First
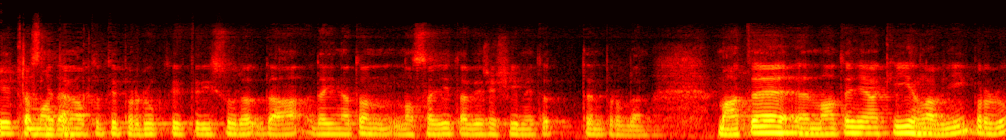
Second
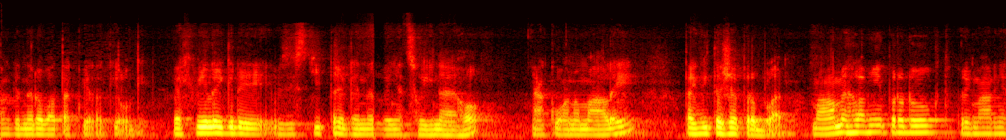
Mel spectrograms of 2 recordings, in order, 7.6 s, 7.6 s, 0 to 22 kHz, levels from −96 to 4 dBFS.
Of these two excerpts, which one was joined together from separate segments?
second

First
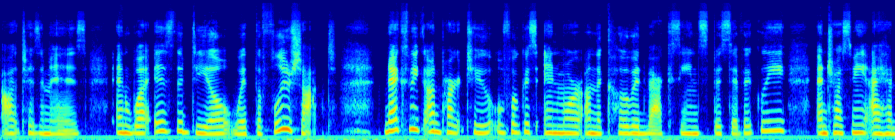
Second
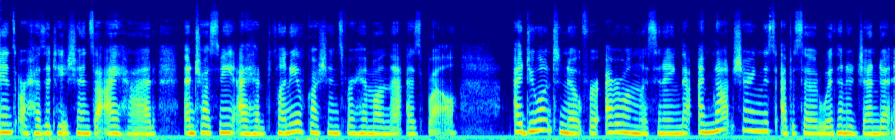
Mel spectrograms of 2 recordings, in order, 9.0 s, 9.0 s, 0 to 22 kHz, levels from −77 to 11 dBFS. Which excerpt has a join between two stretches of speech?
second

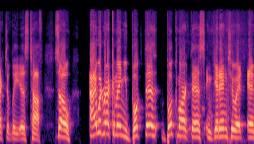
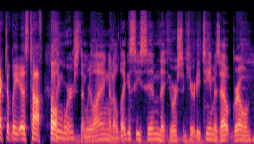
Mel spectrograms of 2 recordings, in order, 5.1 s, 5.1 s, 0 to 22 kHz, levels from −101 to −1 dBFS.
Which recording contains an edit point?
second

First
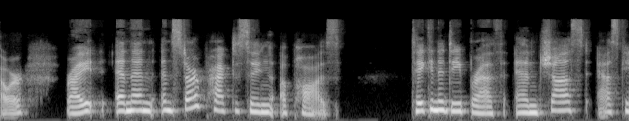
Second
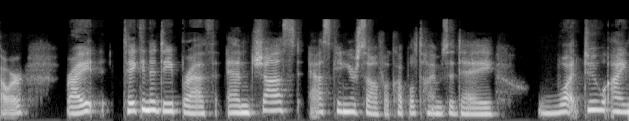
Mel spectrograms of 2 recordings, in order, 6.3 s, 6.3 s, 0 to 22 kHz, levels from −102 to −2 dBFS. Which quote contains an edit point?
second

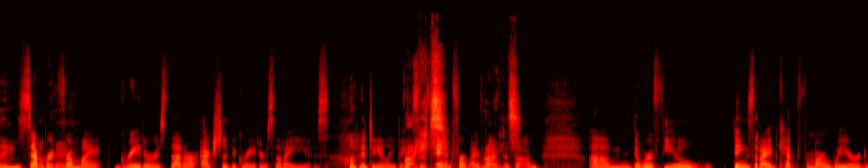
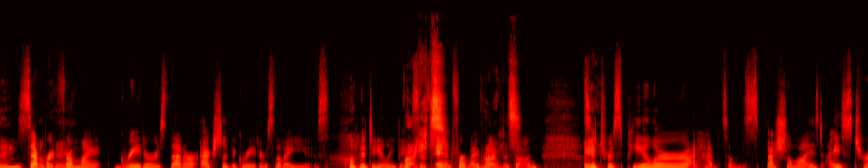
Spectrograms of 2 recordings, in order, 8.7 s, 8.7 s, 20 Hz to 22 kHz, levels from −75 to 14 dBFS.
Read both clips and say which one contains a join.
second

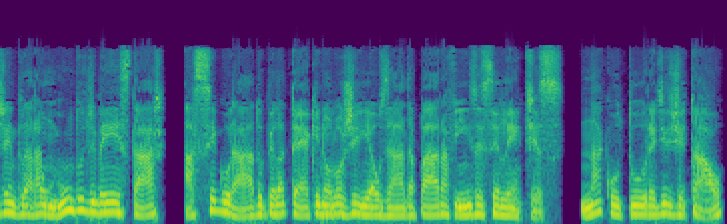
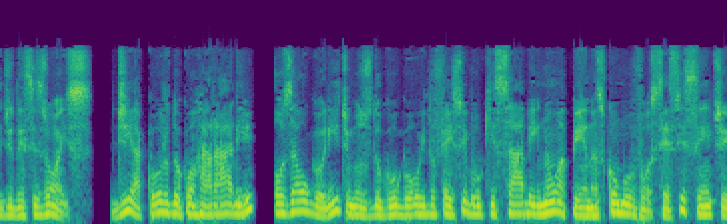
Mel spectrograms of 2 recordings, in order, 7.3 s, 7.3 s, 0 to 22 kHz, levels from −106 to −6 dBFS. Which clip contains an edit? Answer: first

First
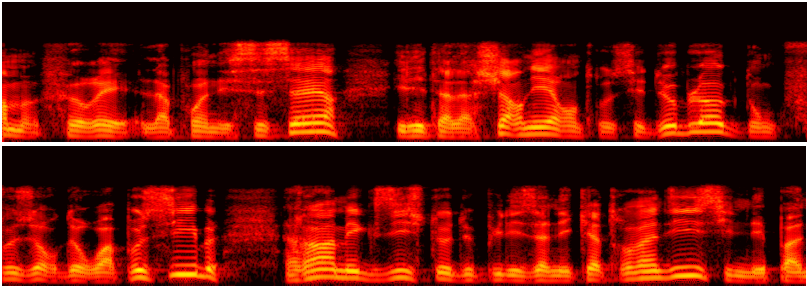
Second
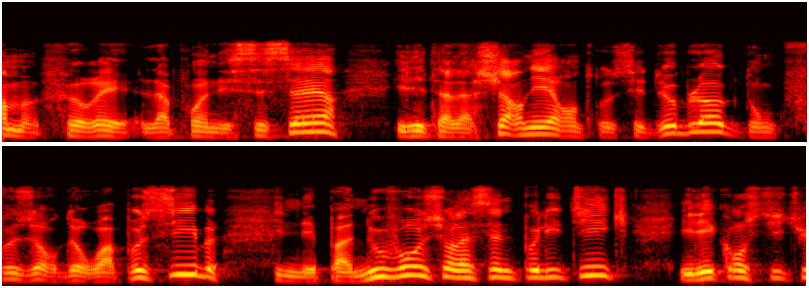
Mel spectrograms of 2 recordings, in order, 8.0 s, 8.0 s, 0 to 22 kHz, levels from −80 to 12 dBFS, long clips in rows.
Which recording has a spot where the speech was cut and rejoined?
second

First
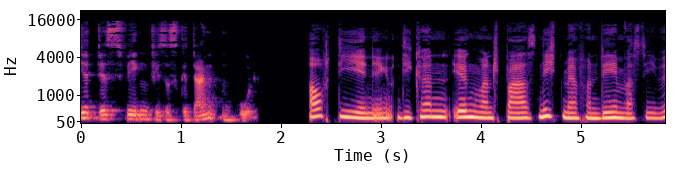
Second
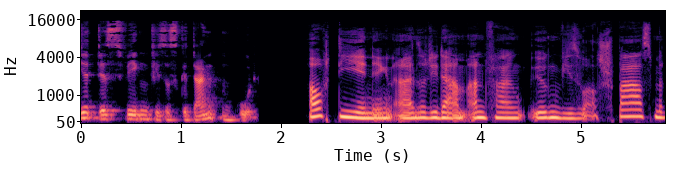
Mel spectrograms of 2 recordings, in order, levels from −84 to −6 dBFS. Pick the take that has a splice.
first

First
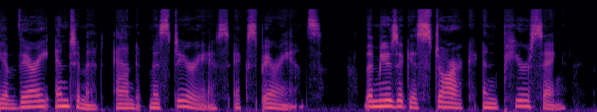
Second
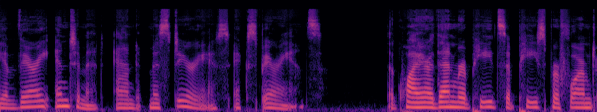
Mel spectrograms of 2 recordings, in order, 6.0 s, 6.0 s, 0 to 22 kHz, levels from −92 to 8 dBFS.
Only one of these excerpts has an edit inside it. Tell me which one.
first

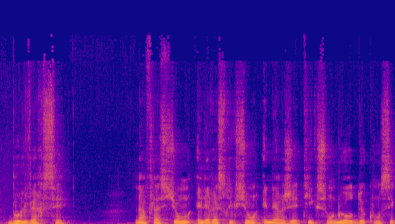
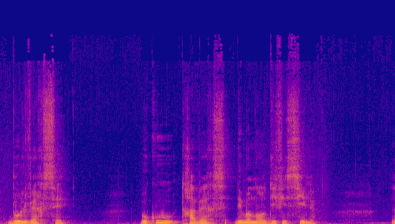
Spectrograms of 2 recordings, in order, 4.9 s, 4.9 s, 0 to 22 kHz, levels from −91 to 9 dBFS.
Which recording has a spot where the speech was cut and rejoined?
first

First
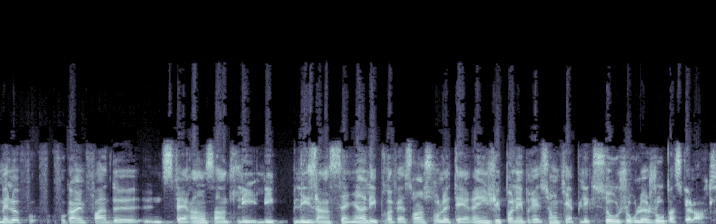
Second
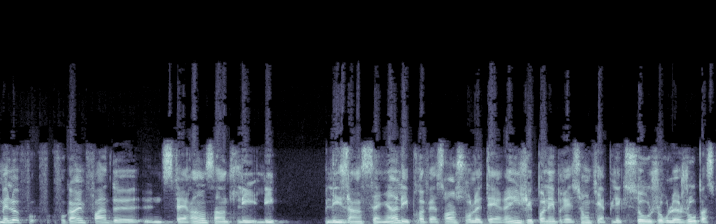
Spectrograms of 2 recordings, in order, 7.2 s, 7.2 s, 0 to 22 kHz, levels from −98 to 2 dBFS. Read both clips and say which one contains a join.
first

